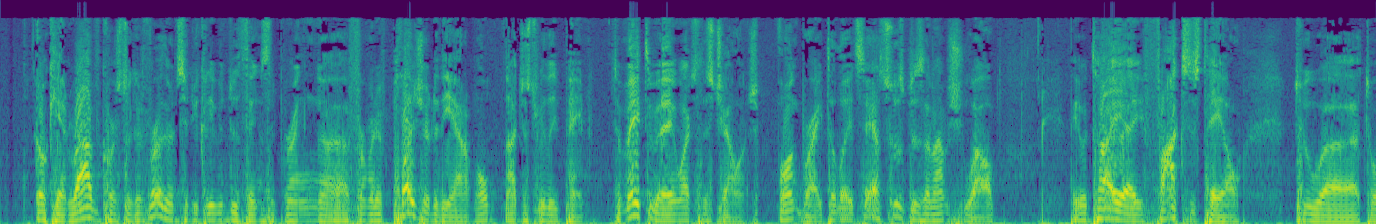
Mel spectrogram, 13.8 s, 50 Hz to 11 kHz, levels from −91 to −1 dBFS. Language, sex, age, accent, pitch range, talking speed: English, male, 60-79, American, 90-115 Hz, 195 wpm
